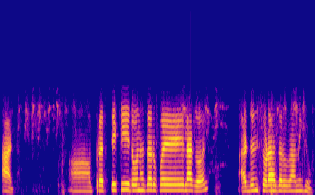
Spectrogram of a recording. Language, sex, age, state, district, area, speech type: Marathi, female, 45-60, Maharashtra, Washim, rural, conversation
